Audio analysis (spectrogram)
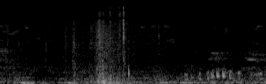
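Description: A pigeon gives a faint, low coo near the end, among soft wing flaps and handling noises, all quiet and close.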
